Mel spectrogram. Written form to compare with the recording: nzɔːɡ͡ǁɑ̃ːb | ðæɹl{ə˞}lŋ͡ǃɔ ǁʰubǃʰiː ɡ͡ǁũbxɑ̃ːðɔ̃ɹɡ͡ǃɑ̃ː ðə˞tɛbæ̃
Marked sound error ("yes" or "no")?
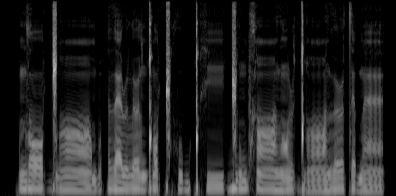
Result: no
